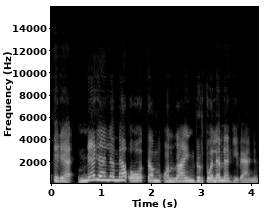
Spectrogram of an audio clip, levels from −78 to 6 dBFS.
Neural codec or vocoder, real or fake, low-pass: codec, 44.1 kHz, 2.6 kbps, SNAC; fake; 14.4 kHz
